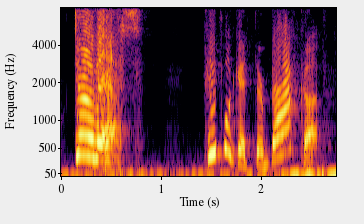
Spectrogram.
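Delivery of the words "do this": blunt order. Retold or imitated. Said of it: "But if you say".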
